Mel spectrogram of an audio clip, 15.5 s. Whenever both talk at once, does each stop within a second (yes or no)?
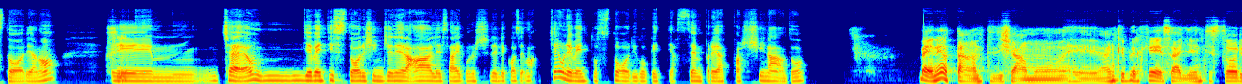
yes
